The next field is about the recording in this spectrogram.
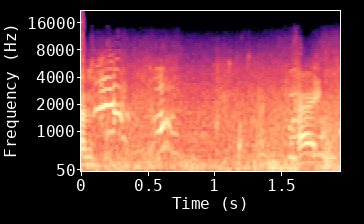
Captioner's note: scrcreamimingng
